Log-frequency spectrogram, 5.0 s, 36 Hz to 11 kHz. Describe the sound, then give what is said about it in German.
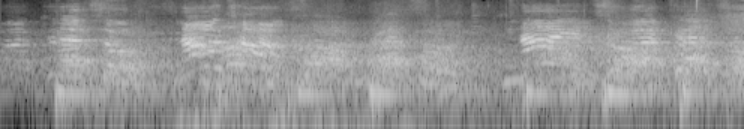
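Several hundred psychotherapists rally at midday on the Rathausmarkt in Hamburg, protesting a 4.5% cut to their fees, shouting and chanting in loud, rising waves, with steady low thumps like a drumbeat pulsing underneath the massed voices. “Hier in Hamburg haben sich deshalb am Mittag mehrere hundert Psychotherapeutinnen und Therapeuten auf dem Rathausmarkt versammelt.”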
